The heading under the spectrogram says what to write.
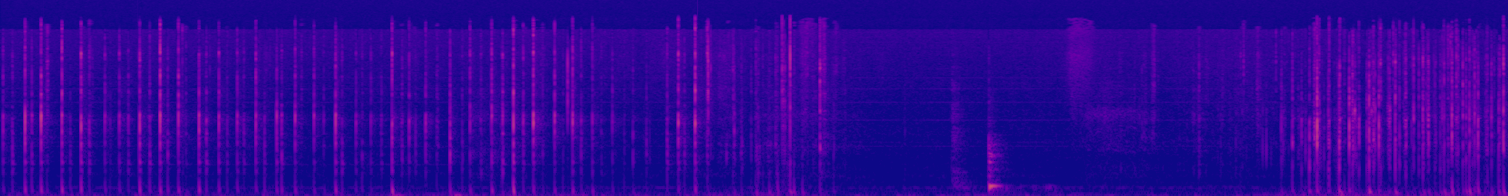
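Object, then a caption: Small cardboard box. A small, hollow yellow-and-white cardboard box is held in the hands close to the microphone and tapped rapidly with the fingertips. The taps give dull, hollow, low knocks with a short ring. A brief pause follows a single louder knock, and then the quick tapping starts again.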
